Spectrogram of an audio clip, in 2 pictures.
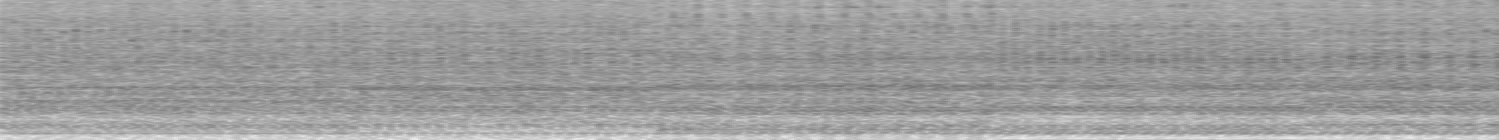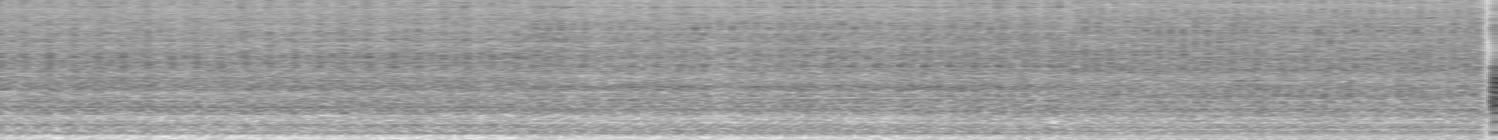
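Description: A computerized embroidery machine stitches a satin-stitch pass on a keepsake onesie, a steady close mechanical whir with a fast regular needle rhythm holding even throughout, with no talking.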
